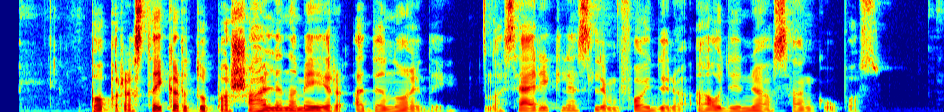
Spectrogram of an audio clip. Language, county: Lithuanian, Kaunas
